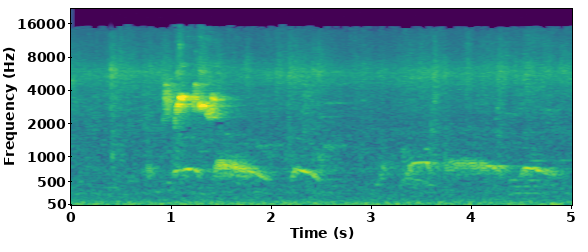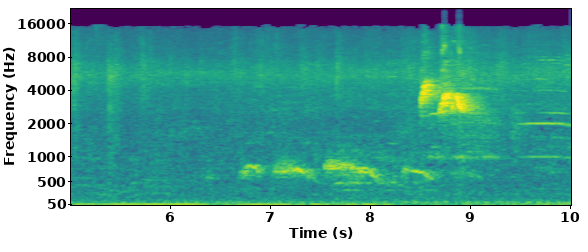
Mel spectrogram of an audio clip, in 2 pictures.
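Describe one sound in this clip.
A caged bird gives loud, sharp high chirps now and then.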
